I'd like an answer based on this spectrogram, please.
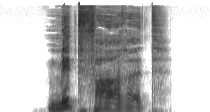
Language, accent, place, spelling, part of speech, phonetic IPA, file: German, Germany, Berlin, mitfahret, verb, [ˈmɪtˌfaːʁət], De-mitfahret.ogg
- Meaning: second-person plural dependent subjunctive I of mitfahren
